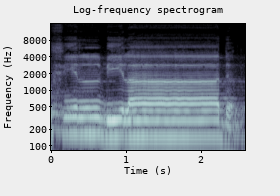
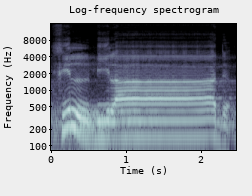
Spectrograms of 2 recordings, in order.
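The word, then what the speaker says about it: فِي الْبِلَادِ: Alladzina taghaw fil bilad. Alladzina taghaw fil bilad. Perhatikan dalam melafalkan fil bilad, itu cara membacanya panjang, kemudian di akhir kalimatnya dipantulkan nak ya.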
